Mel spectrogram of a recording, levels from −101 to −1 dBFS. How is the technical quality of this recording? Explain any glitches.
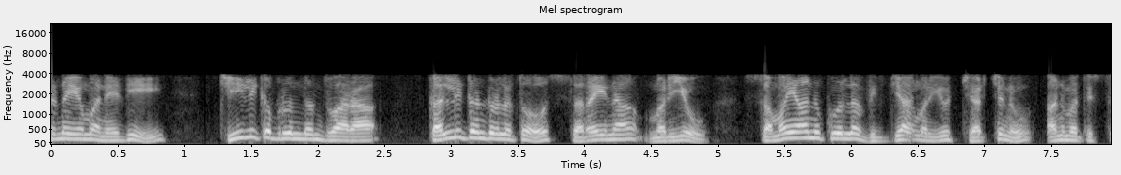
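Poor: the whole recording sounds band-limited and buzzy, with one brief dropout near the end.

Throughout, the speech has a muffled, telephone-like quality with a buzzy, synthetic edge. That is the AMR narrowband mobile codec. It keeps nothing above 4 kHz and rebuilds the voice from a coarse vocal-tract model, and the plainly audible roughness fits a low mode around 7.4 kbps.

From 6.40 to 6.55 s, right after "సరైన మరియు సమయానుకూల విద్య", the sound smears and sags briefly before recovering slightly rough. These are lost AMR speech frames. The decoder filled roughly 60 ms, which fits three missing frames, by repeating its last good settings at falling gain.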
